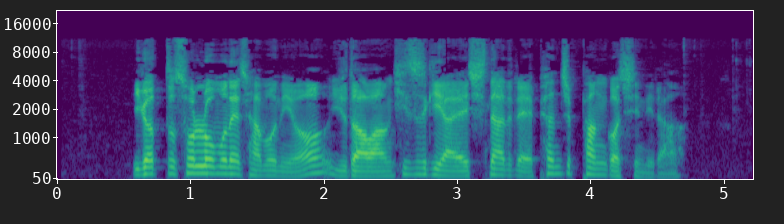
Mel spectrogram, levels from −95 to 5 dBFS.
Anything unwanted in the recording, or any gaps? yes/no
no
